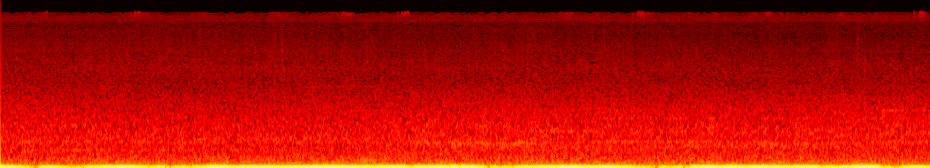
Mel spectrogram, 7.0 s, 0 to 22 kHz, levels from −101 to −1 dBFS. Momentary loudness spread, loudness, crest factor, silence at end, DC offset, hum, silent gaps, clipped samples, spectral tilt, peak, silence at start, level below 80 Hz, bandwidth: 6 LU; -35 LUFS; 8 dB; 0 s; under 0.1%; none; none; under 0.1%; -6.5 dB/octave; -10 dBFS; 0 s; -22 dBFS; 1.5 kHz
